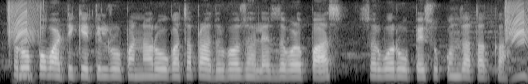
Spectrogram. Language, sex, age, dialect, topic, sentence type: Marathi, female, 31-35, Standard Marathi, agriculture, question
